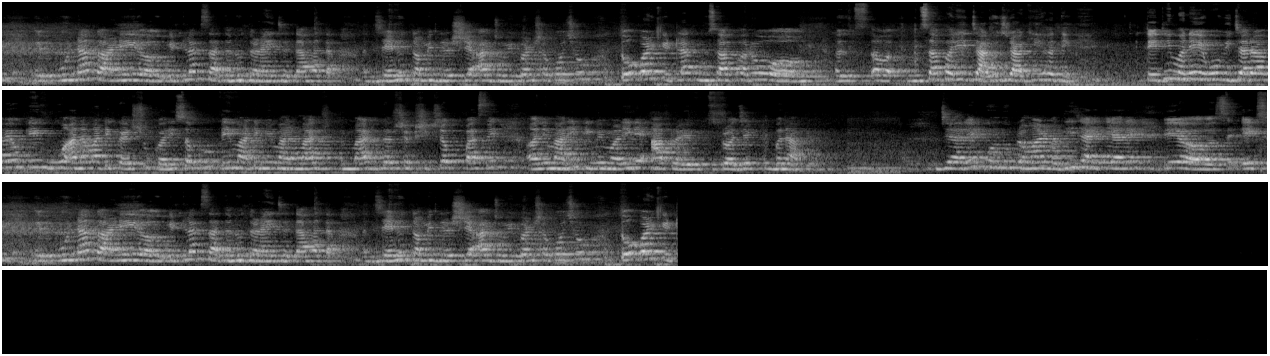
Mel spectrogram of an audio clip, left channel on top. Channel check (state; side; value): drops out; right; at 6.8 s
